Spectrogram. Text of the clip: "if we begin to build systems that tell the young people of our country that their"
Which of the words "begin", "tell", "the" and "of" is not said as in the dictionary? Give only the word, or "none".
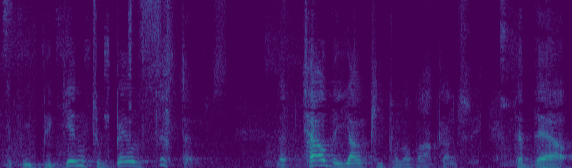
none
